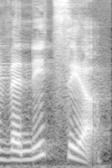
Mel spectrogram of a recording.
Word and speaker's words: Venezia: You say Biennale di Venezia. Venezia. And you have to do this with your hand to make it really work. So yes. Biennale di Venezia.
